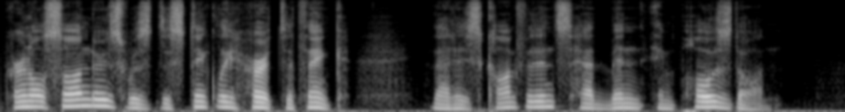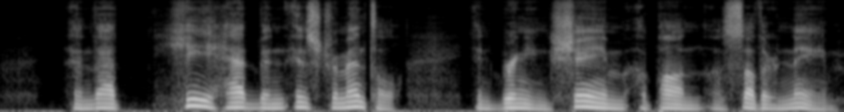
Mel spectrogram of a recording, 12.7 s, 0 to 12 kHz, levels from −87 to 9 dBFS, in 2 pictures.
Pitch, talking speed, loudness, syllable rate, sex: 135 Hz, 130 wpm, -18 LUFS, 4.4 syllables/s, male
